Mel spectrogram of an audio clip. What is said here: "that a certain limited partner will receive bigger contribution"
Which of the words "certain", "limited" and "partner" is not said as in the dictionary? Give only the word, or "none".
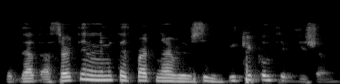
none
